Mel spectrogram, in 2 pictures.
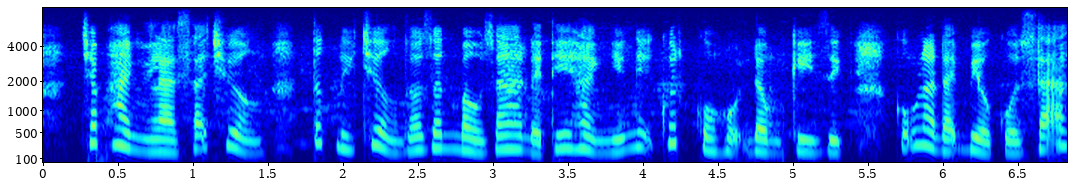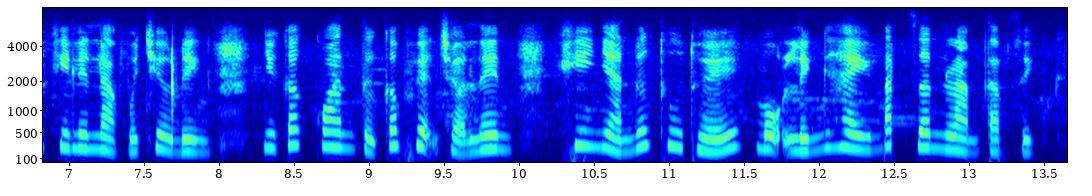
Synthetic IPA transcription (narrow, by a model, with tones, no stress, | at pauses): t͡ɕə˦˥p̚ha˨˩jŋ̟laː˨˩sa̰ː˧˥t͡ɕɨ˧˩əŋt̪ɨ˦˥k̚li˨˦t͡ɕɨ˧˩əŋzɔ˧zə˧nɓə˨˩wzaː˧ɗe˧˩t̪ʰi˧ɦa˨˩jŋ̟ɲɨ̰˧˥ŋːḭ˧˥kwi˦˥ət̚ku˧˩əɦo̰˧˨jɗə˨˩wŋ͡mki˨˩zi˨˩k̟̚kʊ̰˧˥ŋ͡mlaː˨˩ɗa̰ː˧˨jɓi˧˩əwku˧˩əsa̰ː˧˥xi˧li˧ənlaː˨˩k̚vəː˨˦jt͡ɕi˨˩əwɗï˨˩ŋ̟ɲɨ˧kaː˦˥kkwaː˧nt̪ɨ˨˩kə˦˥p̚hwḭ˧˨ənt͡ɕəː˧˩le˧nxi˧ɲaː˨˩nɨ˦˥ək̚t̪ʰu˧t̪ʰwe˨˦mo̰˧˨lï˨˦ŋ̟ɦa˧jɓa˦˥t̚zə˧nlaː˨˩mt̪aː˨˩p̚z̥ï˨˩k̟̚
